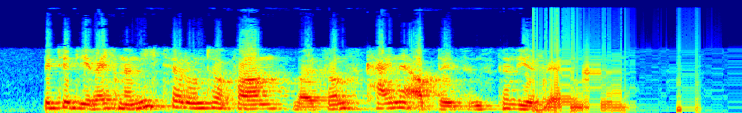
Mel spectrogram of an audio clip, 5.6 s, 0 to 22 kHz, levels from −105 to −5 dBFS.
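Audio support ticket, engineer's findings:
Robotic sound from repeated short buffers, 4.00 s to 5.57 s. Speech becomes a rigid metallic buzz at 100 Hz. Fits a 10 ms buffer being replayed. Likely cause: audio data arriving too slowly. Most of the real audio skipped.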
